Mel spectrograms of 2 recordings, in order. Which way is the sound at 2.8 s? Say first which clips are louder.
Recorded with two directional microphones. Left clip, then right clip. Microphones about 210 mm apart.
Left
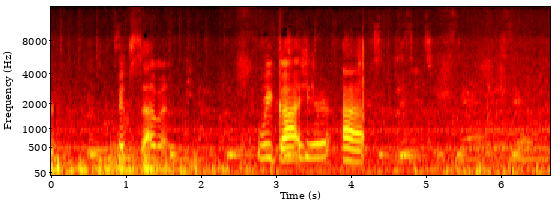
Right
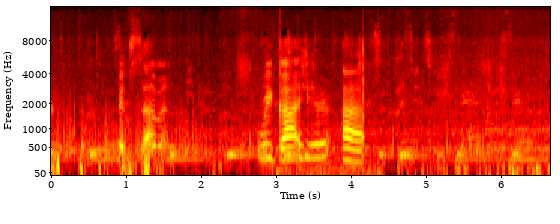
Left 1 dB; centre (ahead or behind).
